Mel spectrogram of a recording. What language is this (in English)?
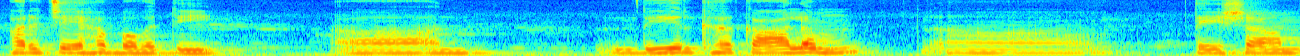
Sanskrit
